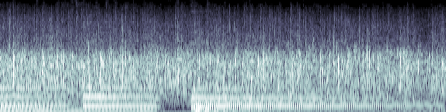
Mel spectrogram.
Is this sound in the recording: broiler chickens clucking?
no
